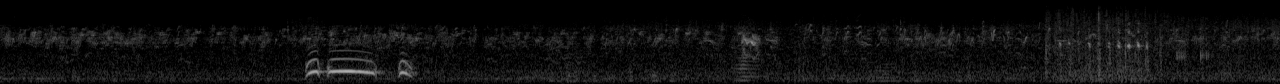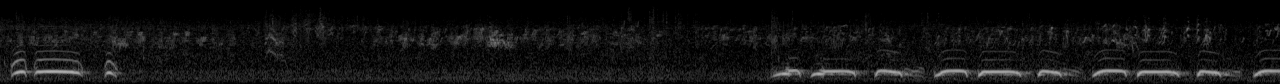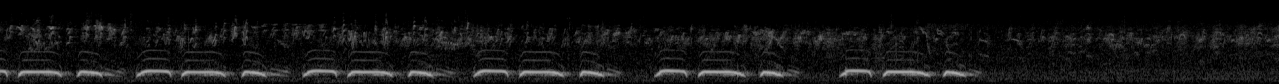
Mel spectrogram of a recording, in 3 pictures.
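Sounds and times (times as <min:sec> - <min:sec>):
bird cooing: 0:03.0 - 0:04.2, 0:12.9 - 0:14.1, 0:20.5 - 0:35.4.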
